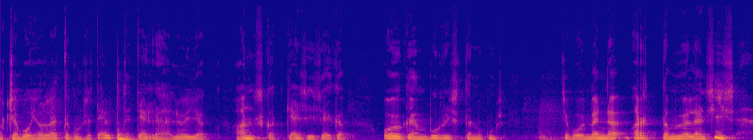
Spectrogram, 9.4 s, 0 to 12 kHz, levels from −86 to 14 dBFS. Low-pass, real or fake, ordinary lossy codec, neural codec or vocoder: none; real; none; none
